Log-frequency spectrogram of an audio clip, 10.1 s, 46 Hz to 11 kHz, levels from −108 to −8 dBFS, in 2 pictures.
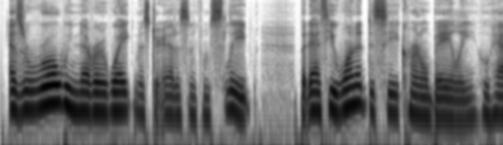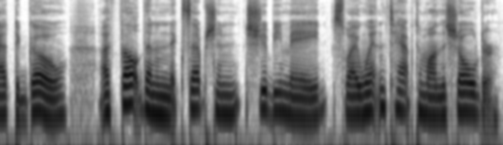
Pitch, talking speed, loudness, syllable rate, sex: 160 Hz, 230 wpm, -19 LUFS, 5.6 syllables/s, female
